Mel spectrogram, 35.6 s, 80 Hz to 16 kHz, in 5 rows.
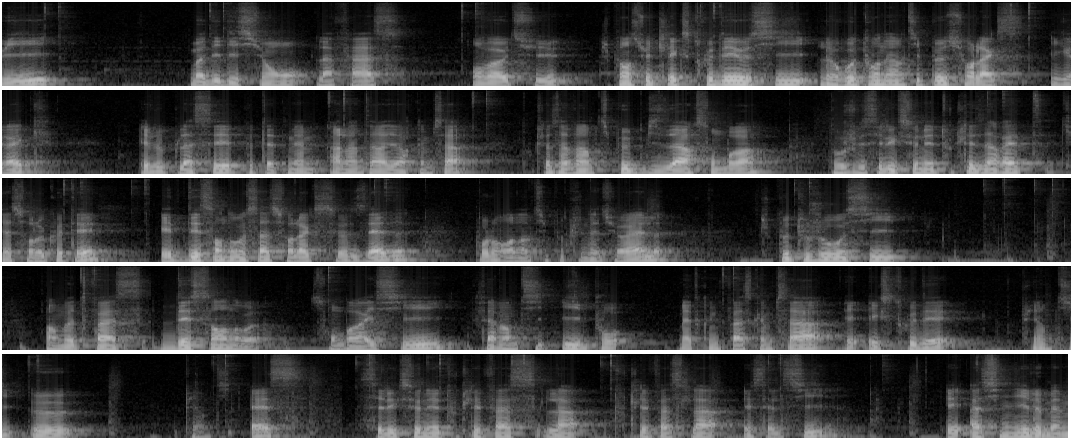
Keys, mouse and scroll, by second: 0.7 Tab, 2.1 g, 3.9 g, 4.0 e, 5.4 r, 7.2 g, 9.6 g, 11.2 shift+click, 11.5 middle click, 11.6 click, 11.7 middle click, 13.7 click, 14.6 click, 15.2 g, 15.3 g, 17.2 click, 17.8 shift+click, 18.2 click, 18.8 Tab, 19.2 Tab, 19.5 click, 20.7 click, 21.1 click, 21.9 click, 22.3 g, 22.5 g, 24.6 i, 26.4 e, 28.8 s, 30.2 middle click, 30.8 click, 31.3 shift+click, 31.9 shift+click, 32.4 shift+click, 32.9 middle click, 33.9 middle click, 35.0-35.6 drag.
